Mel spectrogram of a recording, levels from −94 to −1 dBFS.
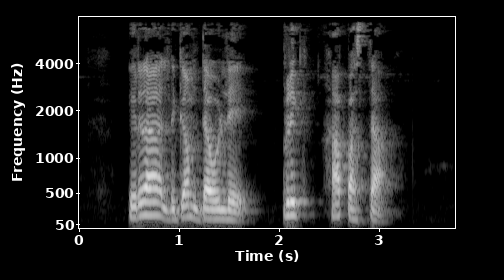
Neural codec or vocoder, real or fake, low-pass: none; real; 7.2 kHz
